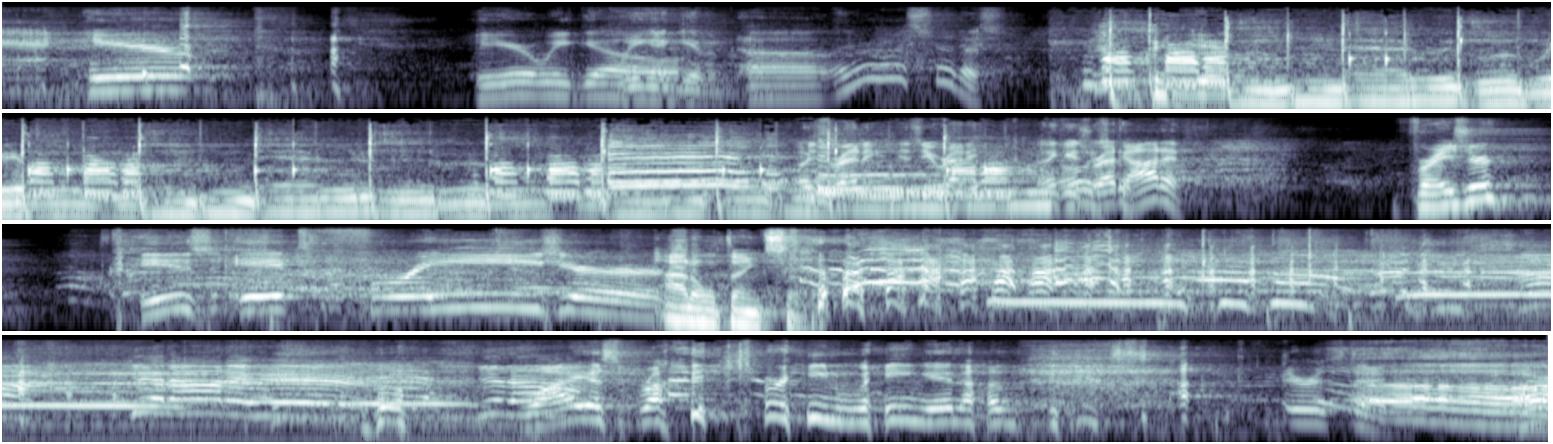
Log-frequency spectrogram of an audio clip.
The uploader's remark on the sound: Live from Hail Varsity Club. A young listener joins the guys on stage. Live Q&A with fans.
